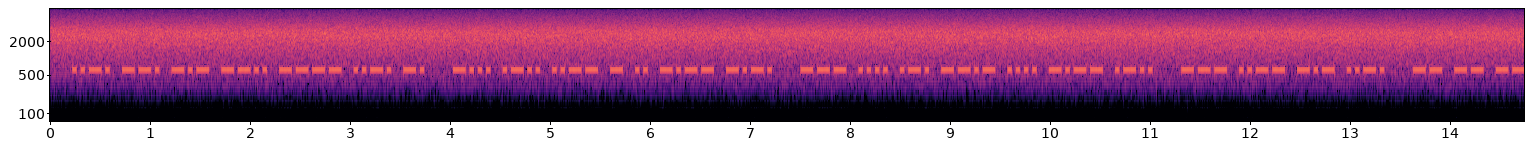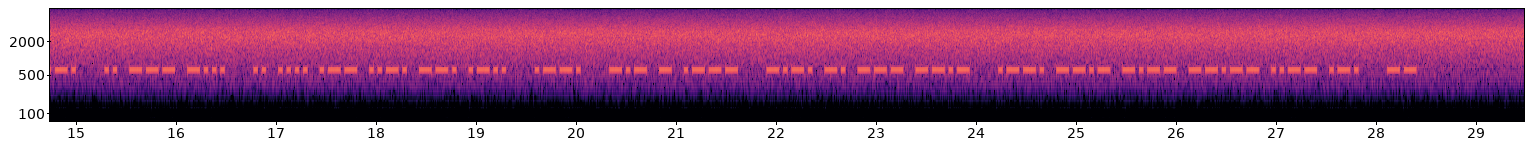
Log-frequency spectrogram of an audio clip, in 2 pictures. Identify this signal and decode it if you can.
Morse code (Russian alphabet), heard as a keyed tone, machine-sent, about 29 wpm, 640 Hz, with radio static. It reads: ФГКЗШФН БЛЮТИЫЦ ОХРЩХЫЛ ОЮКФ ММЧ ИОБ ИХВФГЛ П КТЙ ЦНОЩ ПЩЫЪЮР М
